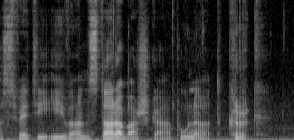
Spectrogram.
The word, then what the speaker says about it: Krk: Melnice, Vrzici, Crni Kraj, Pijavica, Bunica, Bashka, Sveti Ivan, Stara Bashka, Punat, Krk. A vowelless name. The R is a syllable.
